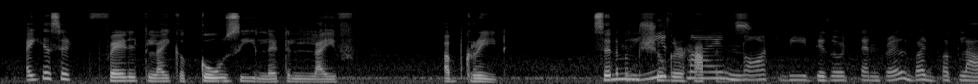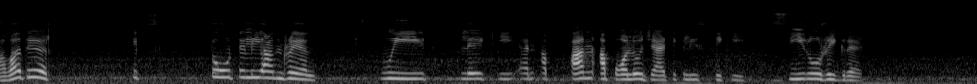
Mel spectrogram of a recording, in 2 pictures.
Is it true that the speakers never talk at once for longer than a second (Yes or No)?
No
